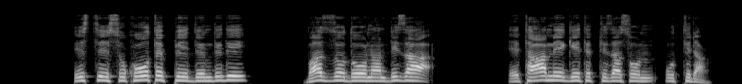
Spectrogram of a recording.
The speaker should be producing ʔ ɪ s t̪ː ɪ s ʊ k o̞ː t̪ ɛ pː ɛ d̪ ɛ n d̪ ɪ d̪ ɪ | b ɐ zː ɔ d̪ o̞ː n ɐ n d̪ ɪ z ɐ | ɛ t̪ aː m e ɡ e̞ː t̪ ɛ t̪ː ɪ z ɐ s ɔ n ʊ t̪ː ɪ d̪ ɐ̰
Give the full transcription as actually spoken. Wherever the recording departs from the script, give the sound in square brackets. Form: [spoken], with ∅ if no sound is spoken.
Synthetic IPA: ʔ ɪ s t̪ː ɪ s ʊ k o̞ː t̪ ɛ pː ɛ d̪ ɛ n d̪ ɪ d̪ ɪ | b ɐ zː ɔ d̪ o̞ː n ɐ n d̪ ɪ z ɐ | ɛ t̪ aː m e ɡ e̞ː t̪ ɛ t̪ː ɪ z ɐ s ɔ n ʊ t̪ː ɪ d̪ ɐ̰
